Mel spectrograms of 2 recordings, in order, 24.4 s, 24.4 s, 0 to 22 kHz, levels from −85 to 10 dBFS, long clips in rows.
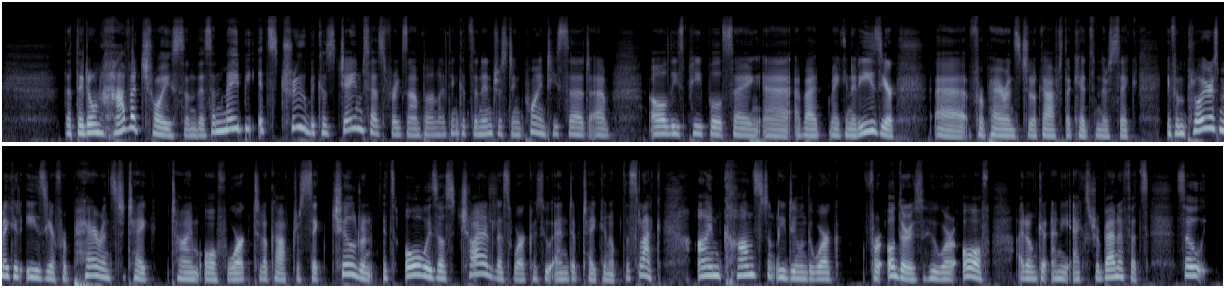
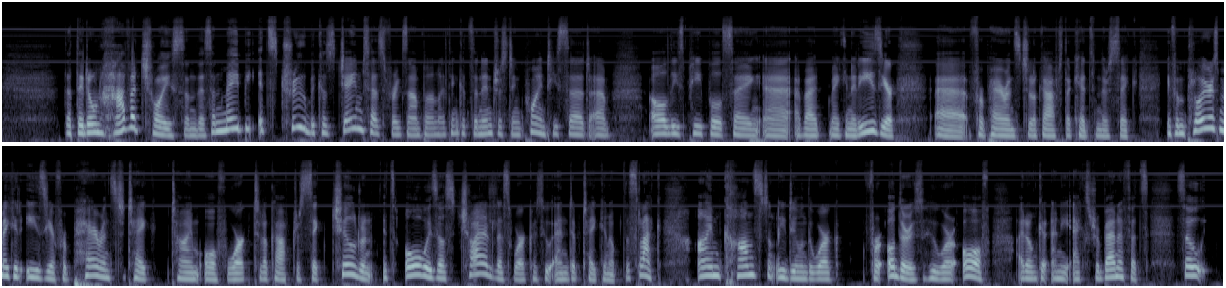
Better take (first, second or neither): first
